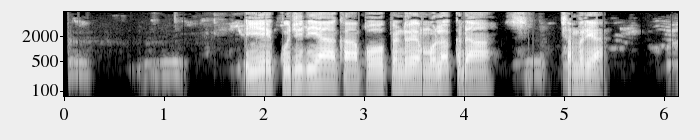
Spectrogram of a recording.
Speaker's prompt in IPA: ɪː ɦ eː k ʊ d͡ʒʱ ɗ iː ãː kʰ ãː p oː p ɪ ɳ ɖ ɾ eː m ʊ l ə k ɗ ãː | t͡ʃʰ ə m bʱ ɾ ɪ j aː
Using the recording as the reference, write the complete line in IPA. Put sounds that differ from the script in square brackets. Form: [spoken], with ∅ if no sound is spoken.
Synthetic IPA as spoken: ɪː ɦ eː k ʊ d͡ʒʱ ɗ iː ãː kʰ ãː p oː p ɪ ɳ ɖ ɾ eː m ʊ l ə k ɗ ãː | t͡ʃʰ ə m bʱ ɾ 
